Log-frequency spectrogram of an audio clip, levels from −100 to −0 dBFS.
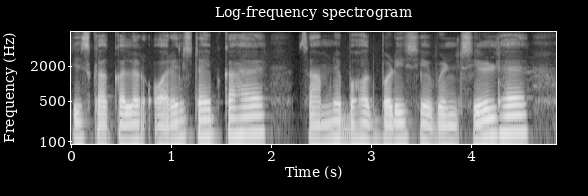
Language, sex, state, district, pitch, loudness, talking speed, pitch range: Hindi, male, Jharkhand, Garhwa, 105 Hz, -17 LUFS, 160 wpm, 100-120 Hz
